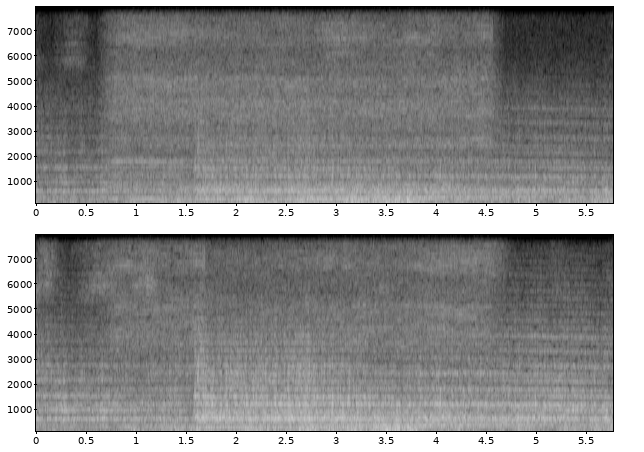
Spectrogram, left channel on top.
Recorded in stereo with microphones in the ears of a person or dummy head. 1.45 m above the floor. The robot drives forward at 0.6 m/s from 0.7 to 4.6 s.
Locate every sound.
0.0 s a helicopter: 50° right (ahead or behind)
